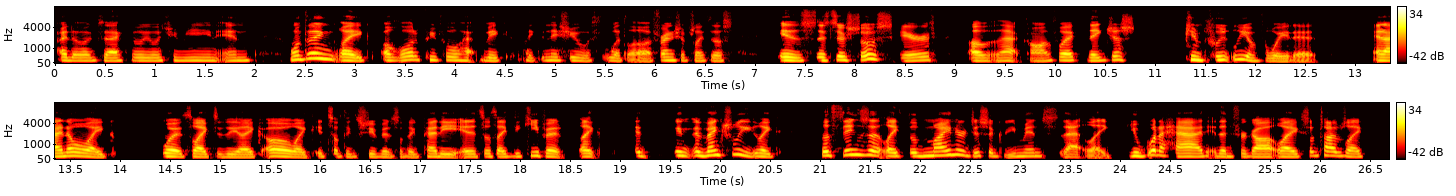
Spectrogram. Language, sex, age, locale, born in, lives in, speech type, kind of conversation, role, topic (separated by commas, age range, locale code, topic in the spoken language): English, female, 20-24, en-US, United States, United States, conversation, unstructured, none, What is the best way to handle a disagreement with a close friend?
